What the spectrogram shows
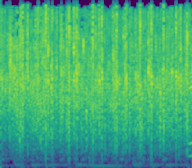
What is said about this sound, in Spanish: Un aplauso para nuestra jueza. ¡Bravo!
